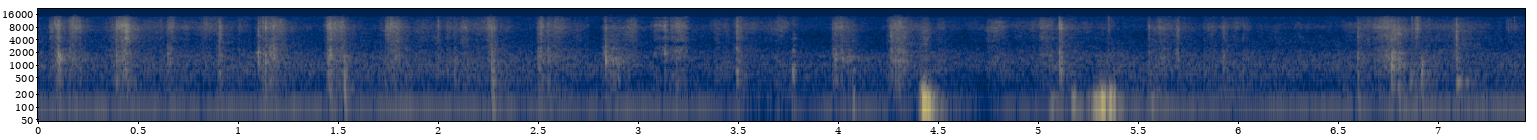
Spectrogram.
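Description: Tarot cards shuffled by hand for another draw in a reading, a quick series of soft riffling flicks and taps, close and fairly quiet, with a couple of heavier low thumps midway.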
